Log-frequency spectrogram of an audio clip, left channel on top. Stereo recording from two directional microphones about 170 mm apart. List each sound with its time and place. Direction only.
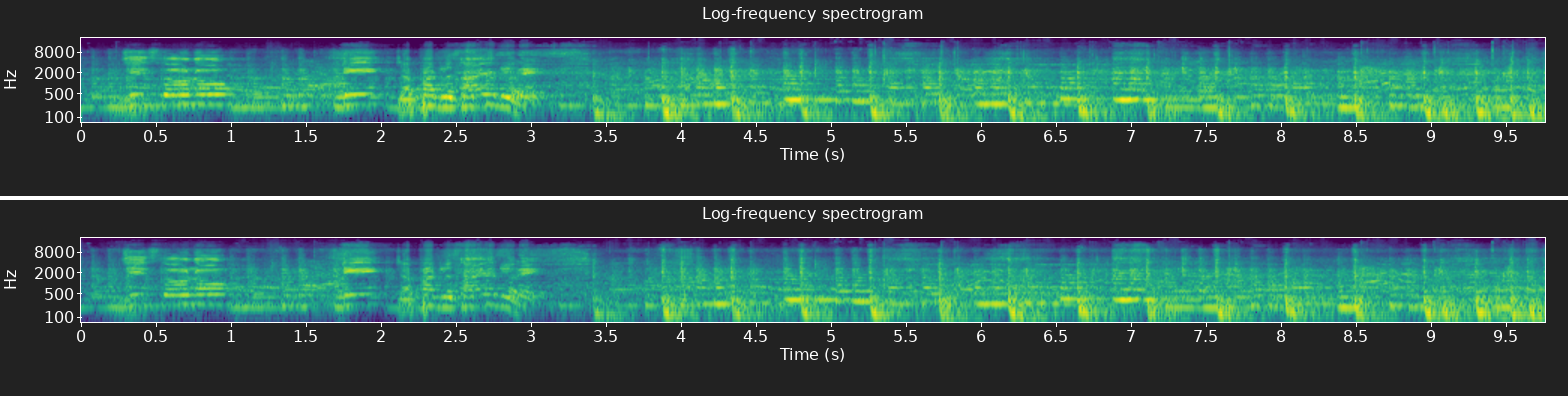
0.3 s music: 25° right (ahead or behind)
1.7 s a sound: 25° right (ahead or behind)
4.8 s music: 40° right (ahead or behind)
6.8 s music: 45° right (ahead or behind)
